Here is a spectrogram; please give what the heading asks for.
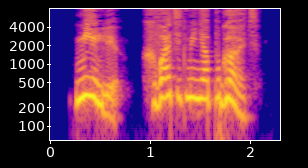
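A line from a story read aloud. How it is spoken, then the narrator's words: Full-force scream. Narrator (Russian): со всей силы закричала Кэтрин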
